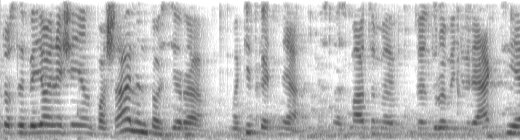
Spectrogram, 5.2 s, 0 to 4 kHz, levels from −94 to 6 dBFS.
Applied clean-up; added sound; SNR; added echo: classical method log-MMSE.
